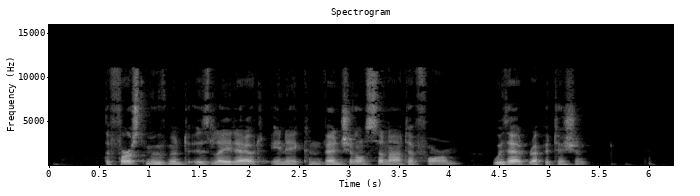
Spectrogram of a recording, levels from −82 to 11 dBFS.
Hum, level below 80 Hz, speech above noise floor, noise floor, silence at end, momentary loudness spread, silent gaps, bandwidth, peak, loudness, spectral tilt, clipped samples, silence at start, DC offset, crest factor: none; -50 dBFS; 42 dB; -67 dBFS; 0.9 s; 13 LU; none; 11.5 kHz; -6 dBFS; -25 LUFS; -5 dB/octave; under 0.1%; 0.55 s; under 0.1%; 20 dB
